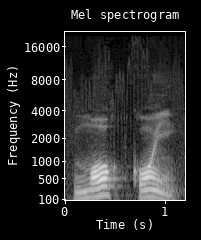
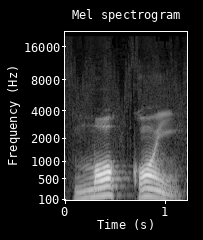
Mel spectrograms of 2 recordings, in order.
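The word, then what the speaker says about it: mokõi: várias vezes para que vocês assim peguem a pronúncia dos números número um PTI P tem número 2 mocões mocões mocões número 3 borra burra burra número 4 irondin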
